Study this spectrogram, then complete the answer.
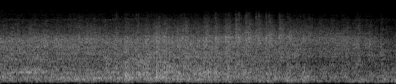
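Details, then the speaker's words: Gaugemaster model railway controller fault: loco whirs up fast with rapid rail clatter about three per second at full speed while dial reads 0; unit to go back for warranty repair. "And it's doing about 1,000 miles an hour. Train's going around the layout at full speed."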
